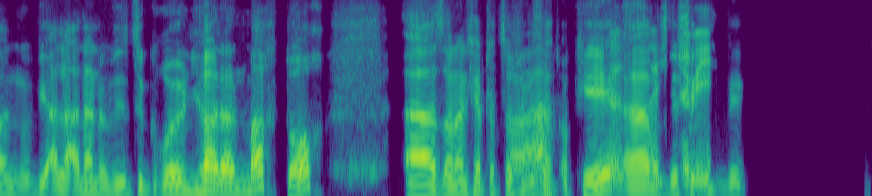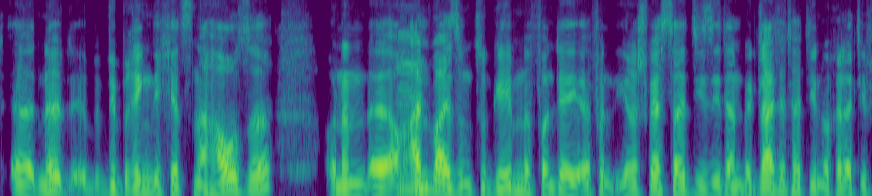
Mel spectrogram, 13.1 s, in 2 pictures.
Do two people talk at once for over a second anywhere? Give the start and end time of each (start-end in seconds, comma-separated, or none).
3.8-5.4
